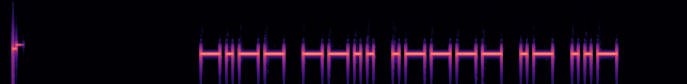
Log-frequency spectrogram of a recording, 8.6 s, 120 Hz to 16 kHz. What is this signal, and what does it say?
Morse code, heard as a keyed tone, about 16 wpm, 700 Hz. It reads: YZ1AU
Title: DXCC-100 Call Signs - 5 Characters - Repeated 2x - 15wpm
